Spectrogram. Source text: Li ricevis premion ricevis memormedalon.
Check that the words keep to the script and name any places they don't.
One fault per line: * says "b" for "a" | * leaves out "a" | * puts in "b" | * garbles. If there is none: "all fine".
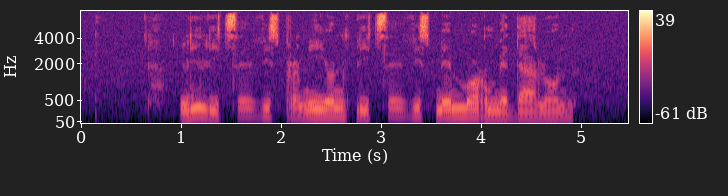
all fine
